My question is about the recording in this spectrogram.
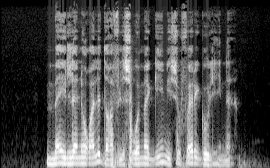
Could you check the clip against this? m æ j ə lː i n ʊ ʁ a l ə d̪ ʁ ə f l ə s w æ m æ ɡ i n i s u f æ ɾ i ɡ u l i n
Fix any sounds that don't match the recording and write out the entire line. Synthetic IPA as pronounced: m æ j ə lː æ n ʊ ʁ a l ə d̪ ʁ ə f l ə s w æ m æ ɡ i n i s u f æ ɾ i ɡ u l i n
